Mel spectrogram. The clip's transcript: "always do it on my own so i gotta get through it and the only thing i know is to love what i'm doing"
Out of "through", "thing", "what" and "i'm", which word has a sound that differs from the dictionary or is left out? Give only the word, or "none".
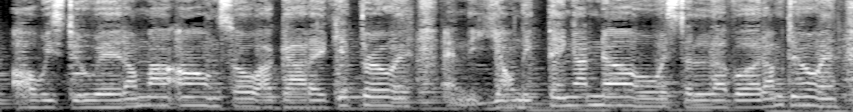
none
